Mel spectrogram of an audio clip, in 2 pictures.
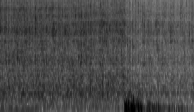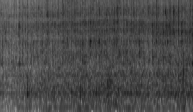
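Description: Water gushes into the tub of a Samsung semi-automatic washing machine with a steady rushing fill and a brief louder splash near the start.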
